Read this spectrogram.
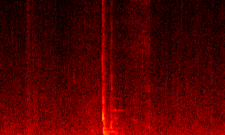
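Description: A metal case clicks open.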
